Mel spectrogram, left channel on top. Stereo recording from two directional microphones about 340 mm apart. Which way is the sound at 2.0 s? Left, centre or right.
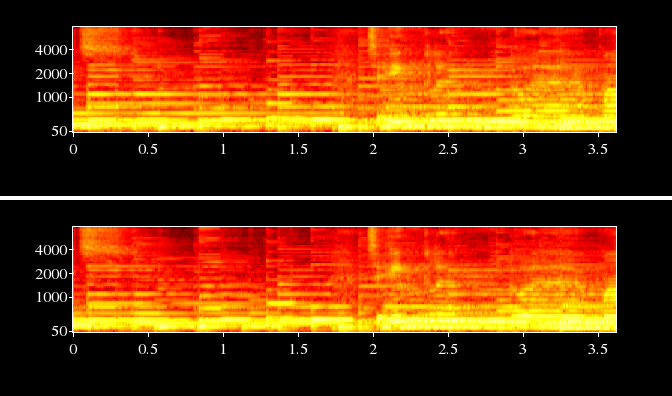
Right.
